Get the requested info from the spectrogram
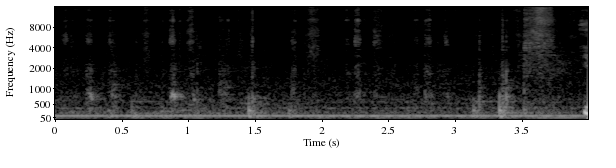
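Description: Faint scratching of a black marker pen writing a word on paper, in a few short strokes.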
